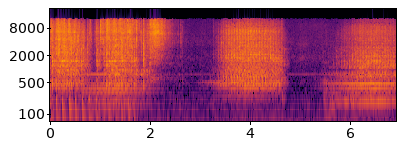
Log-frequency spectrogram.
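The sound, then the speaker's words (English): Coins rattle and buzz against each other in three loud bursts, vibrating percussively as infrasonic pulses too low to be heard are sent through them; a dense metallic jangling shimmer that swells, stops, and returns, with a faint low hum between bursts and no talking. “bones, coins, and these materials would vibrate percussively when infrasonic pulses, vibrations that are too low in frequency to be heard by the human ear, when these infrasonic pulses were sent through them, the materials would vibrate percussively.”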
